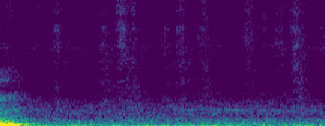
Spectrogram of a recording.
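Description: Felt-tip pen writing a word on a sheet of paper on a desk: a faint, steady scratching of the tip across the paper.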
